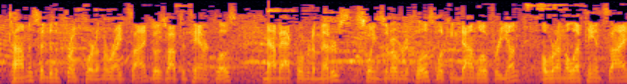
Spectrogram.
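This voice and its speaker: Amid noticeable background noise, a man with a medium-pitched voice speaks at a fairly quick pace with fairly even intonation. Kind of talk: live play-by-play basketball commentary. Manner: rapid-fire, fluent, rhythmic play-by-play delivery.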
